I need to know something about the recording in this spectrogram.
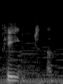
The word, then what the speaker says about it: piqued: Piqued is peaked. Piqued their interest.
